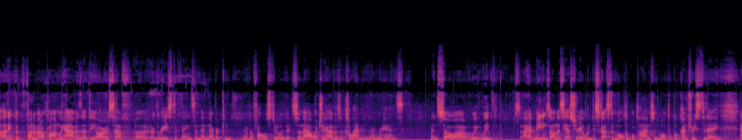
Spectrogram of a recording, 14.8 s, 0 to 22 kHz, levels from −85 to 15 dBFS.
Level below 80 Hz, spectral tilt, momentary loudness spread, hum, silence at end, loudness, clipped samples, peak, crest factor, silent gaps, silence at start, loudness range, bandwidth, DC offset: -76 dBFS; -3 dB/octave; 9 LU; none; 0 s; -25 LUFS; under 0.1%; -6 dBFS; 20 dB; none; 0 s; 3 LU; 15 kHz; under 0.1%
